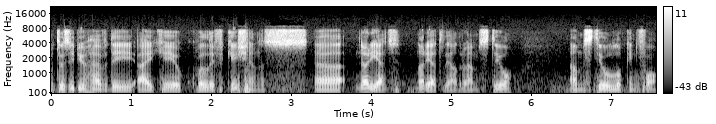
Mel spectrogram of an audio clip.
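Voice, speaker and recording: Behind a man's voice there is noticeable background noise. He speaks fairly slowly in a medium pitch, with fairly even intonation. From Brazil. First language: Portuguese. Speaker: flight sim streamer, commercial pilot. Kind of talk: live stream chat reading viewer comments. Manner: halting, frequent self-corrections.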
